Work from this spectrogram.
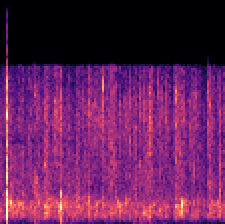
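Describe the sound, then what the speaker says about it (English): Seated guests give a final round of applause for an ambassador and a panelist at a formal event, a fairly light, sparse patter of clapping with a few sharper claps standing out. "Let's give them one more round of applause"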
